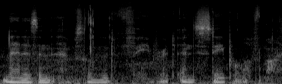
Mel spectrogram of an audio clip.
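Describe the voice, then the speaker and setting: A man speaking as an ASMR host in a soft, gentle, hushed whisper, taking his time. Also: lowish voice, little pitch movement, a little fast.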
